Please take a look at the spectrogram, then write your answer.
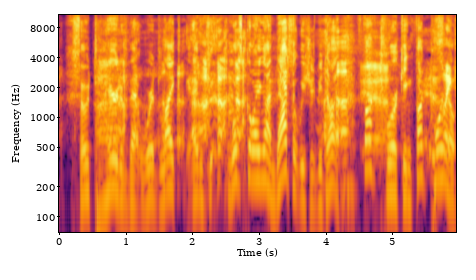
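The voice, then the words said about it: Impression of rich Chinese university girl. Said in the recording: “my impersonation of a rich Chinese girls on Greenwich down at New York University”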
